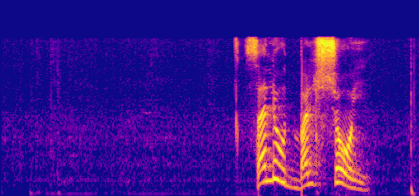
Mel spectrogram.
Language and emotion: Russian, positive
